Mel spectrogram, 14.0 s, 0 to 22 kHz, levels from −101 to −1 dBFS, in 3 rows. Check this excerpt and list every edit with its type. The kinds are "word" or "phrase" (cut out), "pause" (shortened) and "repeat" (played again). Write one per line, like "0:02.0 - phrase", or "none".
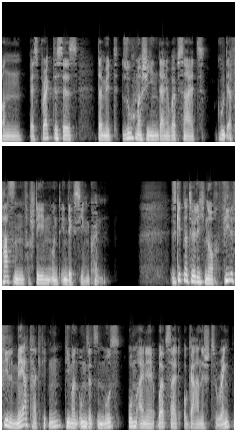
none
